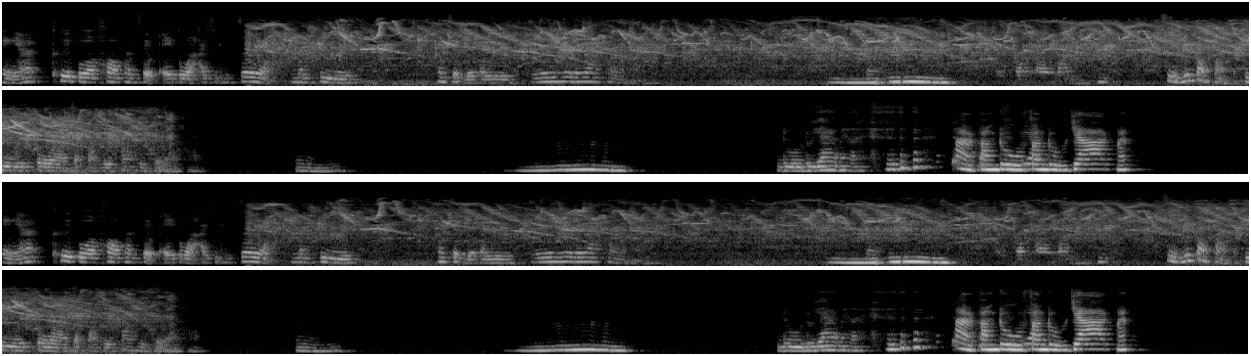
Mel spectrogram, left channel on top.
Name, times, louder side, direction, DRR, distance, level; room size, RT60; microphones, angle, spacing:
voice 1, 0.0-3.5 4.3-6.5 8.6-8.9 9.9-11.1 11.6-14.4 15.4-15.9 20.2-22.1 22.5-22.9, equal, 70° left, 2.3 m, -33 dB
sound 1, 2.4-14.2, left 4 dB, 35° left, 0.9 m, -31 dB
voice 2, 8.2-9.5 17.6-18.8 22.0-23.7, right 1 dB, 10° right, 0.3 m, -23 dB
6.0 x 2.1 x 3.4 m
head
